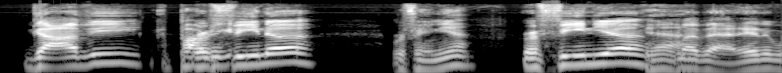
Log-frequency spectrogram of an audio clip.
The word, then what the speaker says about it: Rafinha: Rafinha. Yeah. My bad. I didn't wear the pronunciation. I liked it. I like it. Rafinha.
